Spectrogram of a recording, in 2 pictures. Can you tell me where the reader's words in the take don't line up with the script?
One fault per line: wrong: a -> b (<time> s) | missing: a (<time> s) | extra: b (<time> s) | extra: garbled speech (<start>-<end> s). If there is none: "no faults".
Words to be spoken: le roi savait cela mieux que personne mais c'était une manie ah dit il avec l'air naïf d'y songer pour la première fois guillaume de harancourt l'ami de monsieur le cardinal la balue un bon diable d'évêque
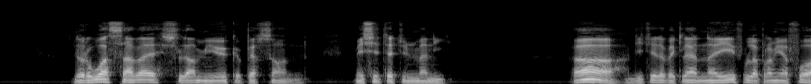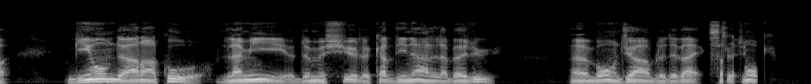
missing: d'y songer (7.4 s)
extra: garbled speech (15.2-15.7 s)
